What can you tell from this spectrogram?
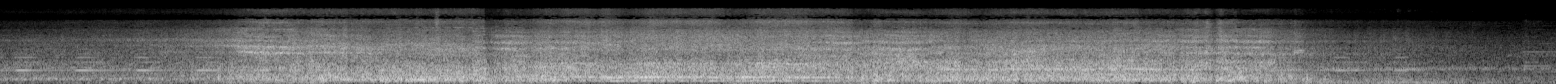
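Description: Level-crossing warning bell ringing in steady pulses, then a Seibu 4000 series electric train passes close by from about two seconds in. The loud rail noise carries a few steady tones and fades over the last few seconds as the train moves away.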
